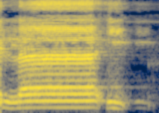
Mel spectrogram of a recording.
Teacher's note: لائی مد متصل ہے، 5 الف کے برابر کھینچ کر پڑھیں گے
